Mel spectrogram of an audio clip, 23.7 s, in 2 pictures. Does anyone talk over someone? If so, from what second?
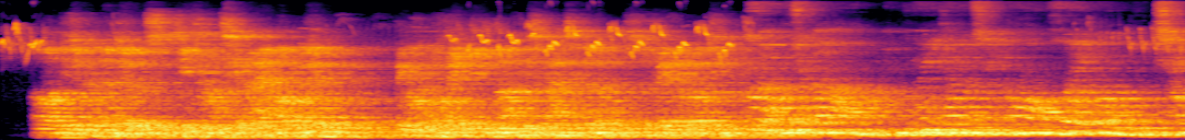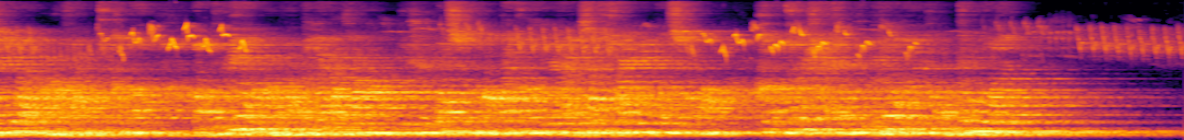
none

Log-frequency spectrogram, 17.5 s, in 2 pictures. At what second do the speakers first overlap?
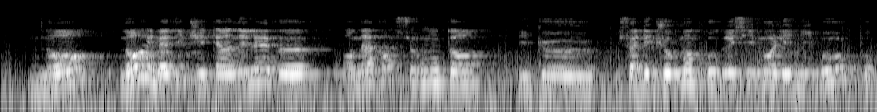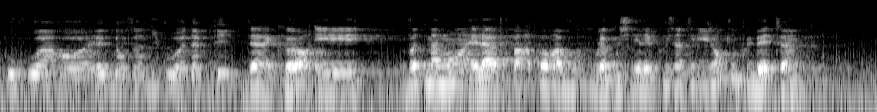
none

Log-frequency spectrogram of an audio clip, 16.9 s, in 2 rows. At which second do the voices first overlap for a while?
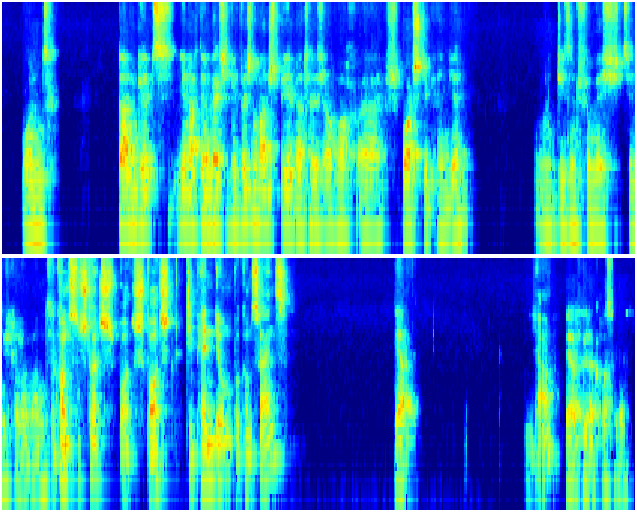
none

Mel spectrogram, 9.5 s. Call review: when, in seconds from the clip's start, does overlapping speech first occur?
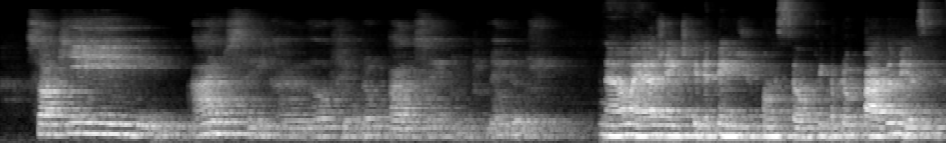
none

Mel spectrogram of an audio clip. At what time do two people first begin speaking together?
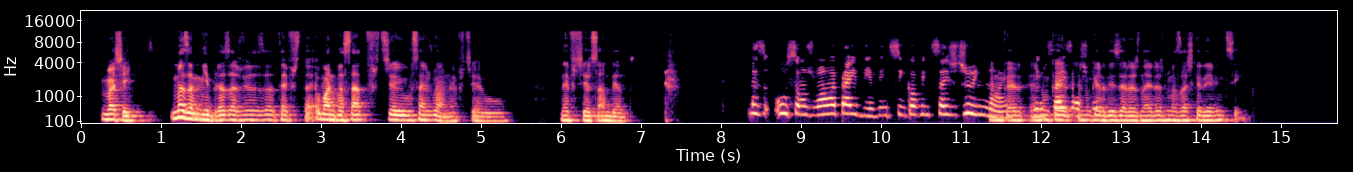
11.3 s

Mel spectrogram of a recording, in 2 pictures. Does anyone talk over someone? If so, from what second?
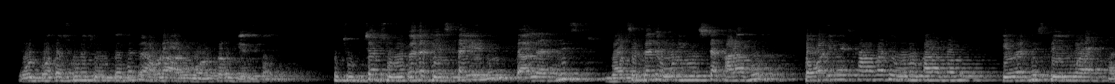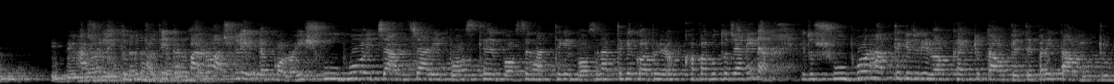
11.9 s

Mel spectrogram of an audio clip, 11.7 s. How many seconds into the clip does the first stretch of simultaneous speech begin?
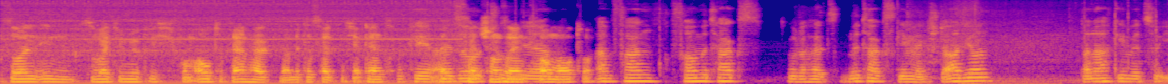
4.4 s

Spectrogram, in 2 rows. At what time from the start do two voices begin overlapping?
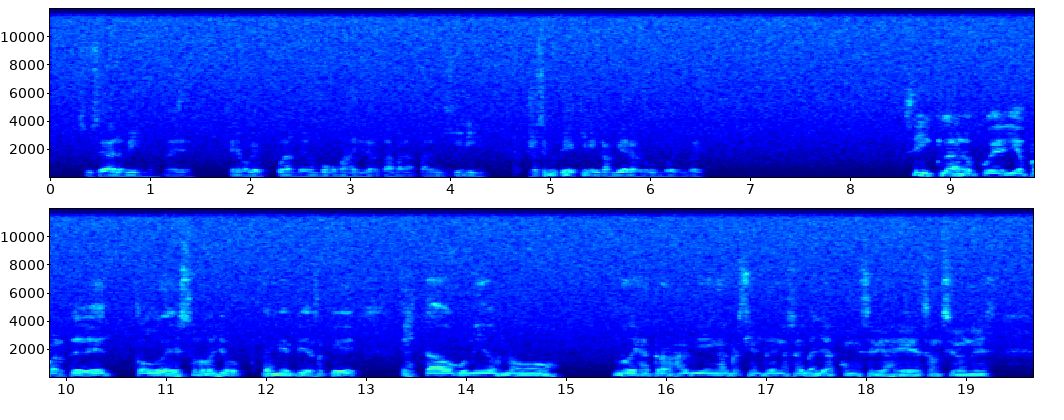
none

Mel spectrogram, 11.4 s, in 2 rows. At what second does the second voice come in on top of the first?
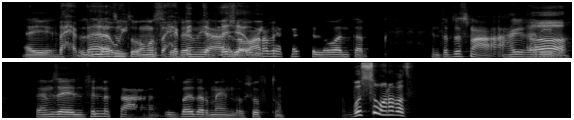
0.5 s

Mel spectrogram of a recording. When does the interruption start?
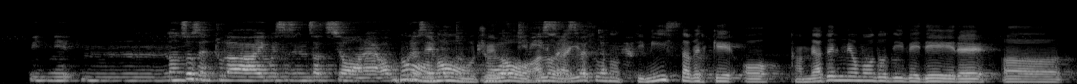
3.9 s

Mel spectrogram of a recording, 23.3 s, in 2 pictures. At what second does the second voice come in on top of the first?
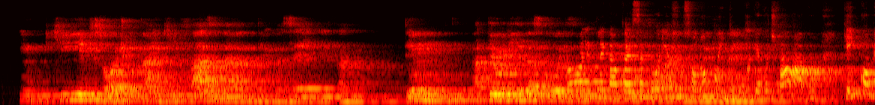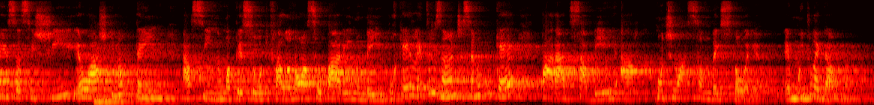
7.5 s

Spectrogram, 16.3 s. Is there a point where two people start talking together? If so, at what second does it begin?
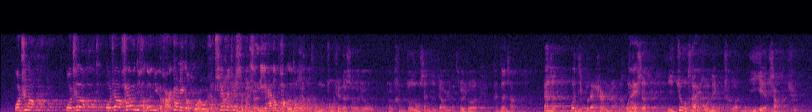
4.2 s

